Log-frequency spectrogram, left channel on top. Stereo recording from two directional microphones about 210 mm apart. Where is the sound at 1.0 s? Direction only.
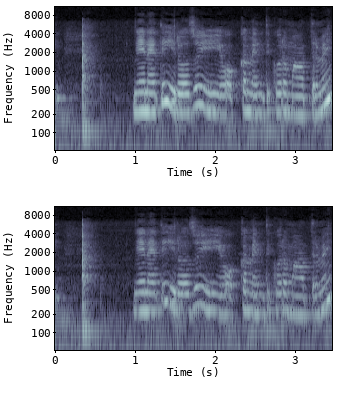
45° left (ahead or behind).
